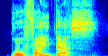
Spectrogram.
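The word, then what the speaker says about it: προφήτης: Prophaitas. C'est comme ça qu'on prononce, prophaitas.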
